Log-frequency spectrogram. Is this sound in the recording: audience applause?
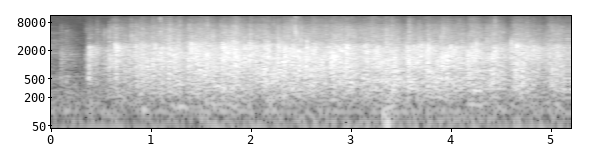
yes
